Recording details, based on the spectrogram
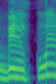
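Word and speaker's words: بالکل: इसके अलावा बिल्कुल में अलिफ आता है, लेकिन अलिफ की आवाज जो है वो साइलेंट होती है, इसलिए बहुत सारे बच्चे इसे गलत लिख देते हैं।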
